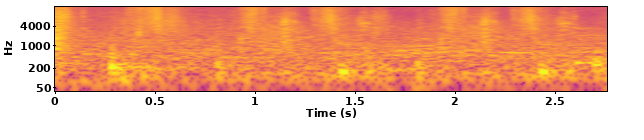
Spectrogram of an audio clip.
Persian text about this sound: نمای داخلی دادگاه. البرز با نگرانی در حال قدم زدنه.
